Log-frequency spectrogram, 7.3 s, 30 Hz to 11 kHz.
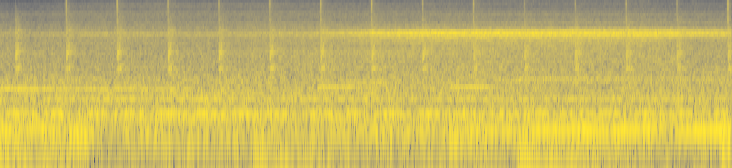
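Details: Laser tattoo removal on a patient after 30–45 minutes of numbing. A tattoo removal laser fires steady sharp clicks at about four per second over a high hiss and room hum.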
